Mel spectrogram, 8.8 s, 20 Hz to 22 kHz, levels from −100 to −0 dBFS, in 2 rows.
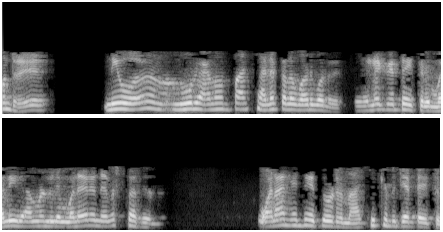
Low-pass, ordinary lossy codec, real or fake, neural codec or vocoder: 3.6 kHz; MP3, 16 kbps; fake; codec, 16 kHz, 1 kbps, X-Codec, HuBERT features, trained on balanced general audio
